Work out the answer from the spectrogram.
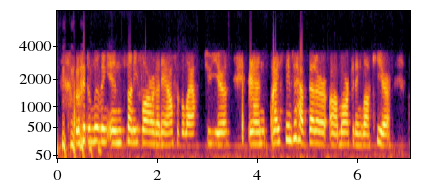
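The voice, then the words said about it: New York accent. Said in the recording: “I'm a New Yorker. I'm sure they can tell by my accent.”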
